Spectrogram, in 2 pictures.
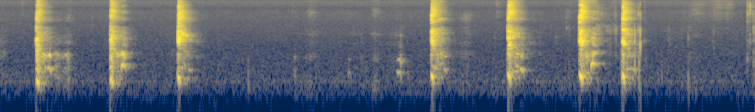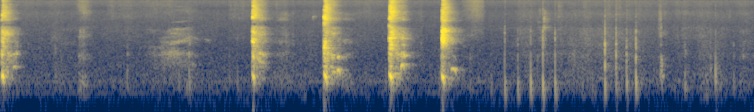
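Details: Young child's coughing spasm, cause unknown: about a dozen harsh coughs in repeated runs with short pauses; paroxysmal cough.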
